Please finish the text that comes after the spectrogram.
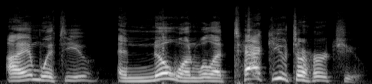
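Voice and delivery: booming, declaring God's promise; loud proclamation. Acted. Preacher to congregation, loud booming proclamation.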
